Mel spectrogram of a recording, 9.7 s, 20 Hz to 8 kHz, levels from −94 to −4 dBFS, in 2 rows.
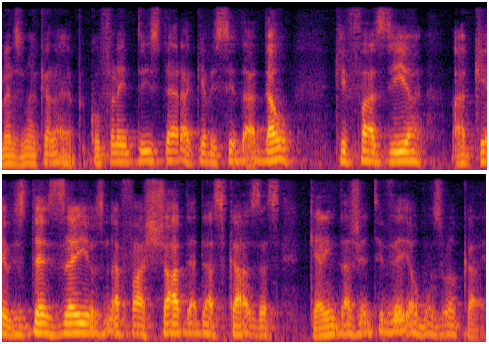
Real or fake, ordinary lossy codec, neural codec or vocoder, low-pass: fake; none; codec, 16 kHz, 1.1 kbps, Voila-Tokenizer; 7.2 kHz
